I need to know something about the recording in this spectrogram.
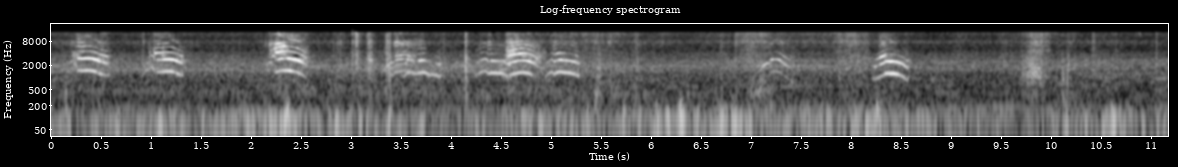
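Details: Mikey, a rescued stray cat, giving birth to four same-coloured kittens: a string of high, bent meows, several in quick pairs, then scattered single cries with quiet pauses between them.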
